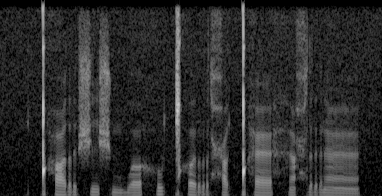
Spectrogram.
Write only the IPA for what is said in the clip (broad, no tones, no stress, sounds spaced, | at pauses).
ǃʰ ɑ r ʃ i ʃ m b ʌ h u ǀʰ ʌ r ħ ʌ ǃʰ æ h ɛ̃ ħ r æ̃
